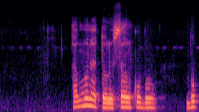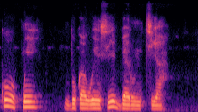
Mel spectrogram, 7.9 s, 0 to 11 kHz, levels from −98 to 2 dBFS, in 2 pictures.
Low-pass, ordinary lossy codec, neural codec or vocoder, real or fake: 9.9 kHz; Opus, 24 kbps; autoencoder, 48 kHz, 128 numbers a frame, DAC-VAE, trained on Japanese speech; fake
